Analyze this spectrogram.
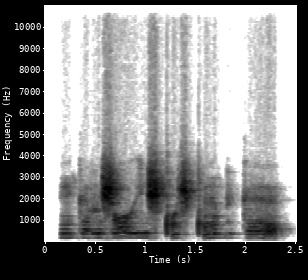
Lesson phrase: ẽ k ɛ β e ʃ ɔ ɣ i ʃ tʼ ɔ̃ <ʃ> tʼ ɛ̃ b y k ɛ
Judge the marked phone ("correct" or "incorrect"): correct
